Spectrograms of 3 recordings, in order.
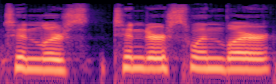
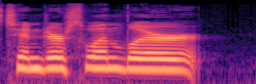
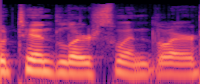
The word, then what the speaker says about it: Tinder Swindler: Like, it's a lot of Dutch, and so the way they pronounce Tinder Swindler varies and might make you giggle. They do, many times they go Tindler Swindler.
